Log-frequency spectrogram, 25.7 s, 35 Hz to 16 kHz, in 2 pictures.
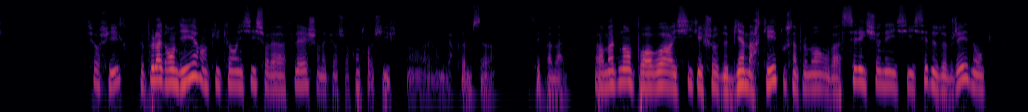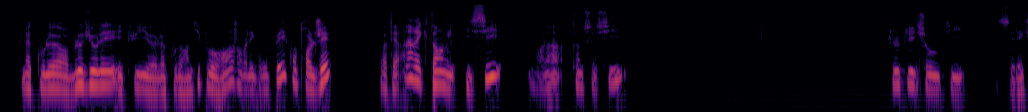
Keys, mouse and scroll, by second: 0.7 click, 2.3-6.6 drag, 10.9 click, 11.9 shift+click, 17.0 ctrl+g, 17.8 click, 19.3-21.1 drag, 21.8 click, 25.1 click.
